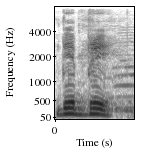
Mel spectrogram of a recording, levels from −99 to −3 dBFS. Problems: continuous background conversations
